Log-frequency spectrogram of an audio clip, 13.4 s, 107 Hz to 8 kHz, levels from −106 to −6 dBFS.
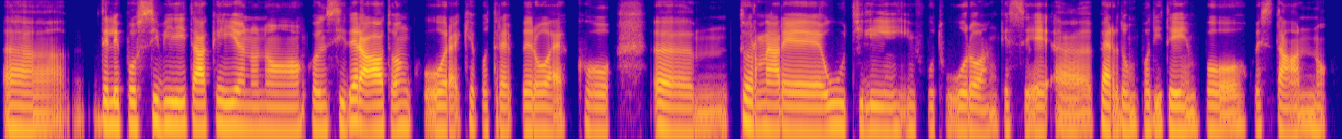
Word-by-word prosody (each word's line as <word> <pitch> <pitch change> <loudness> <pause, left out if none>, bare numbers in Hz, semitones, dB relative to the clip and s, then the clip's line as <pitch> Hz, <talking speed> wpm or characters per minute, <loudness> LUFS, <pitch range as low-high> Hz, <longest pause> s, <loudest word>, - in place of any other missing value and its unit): ehm, 150 - -2
delle 170 -2 -1
possibilità 170 -1 +3
che 175 - -5
io 165 -1 +2
non 150 0 -6
ho 150 0 -1
considerato 160 -1 +5
ancora 155 -1 -1
e - - -6
che 165 - -8
potrebbero, 150 0 -3
ecco, 145 -2 -4 0.4
ehm, 140 - -1
tornare 155 -4 +3
utili 150 -1 -3
in 155 - -6
futuro, 150 0 -4
anche 150 +4 -6
se, 150 -1 -3
ehm, 75 - -3
perdo - - +1
un 85 - -5
po' - - -7
di 80 - -4
tempo 80 - -1
quest'anno. 80 +1 -2
150 Hz, 120 wpm, -23 LUFS, 145-160 Hz, 0.4 s, considerato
